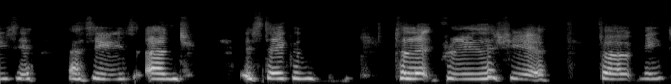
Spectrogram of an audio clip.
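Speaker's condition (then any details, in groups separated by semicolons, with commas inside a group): Cerebral palsy; complex form, present from birth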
